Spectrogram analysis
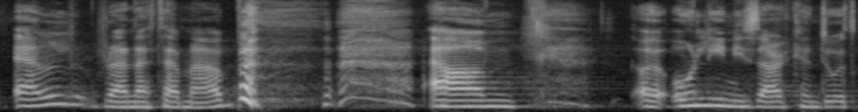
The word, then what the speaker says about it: elranatamab: And then if we look at elranatamab, I have to say it correctly like you, so it's elranatamab.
